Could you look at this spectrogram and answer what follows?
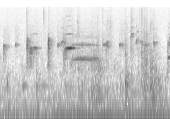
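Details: A brown pastel male Eurasian bullfinch gives a soft, halting song of short piping whistles and a few drawn-out creaky notes, over light rustling and background noise.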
